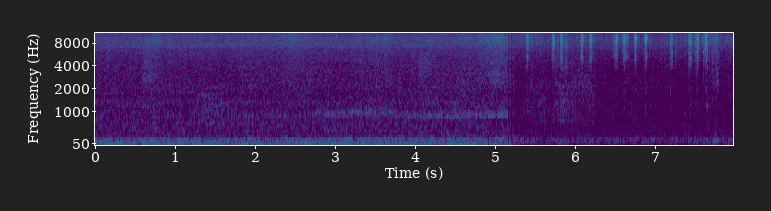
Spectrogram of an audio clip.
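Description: Scissors trim padding material for a handmade padded headband. A steady background hiss runs first, then a quick run of small, crisp snips follows, close up and with no talking.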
